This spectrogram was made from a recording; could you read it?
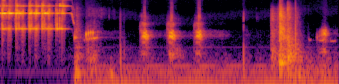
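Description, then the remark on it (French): A bright doorbell at a gate rings in a rapid rattling burst for about a second in the late afternoon, then stops; afterwards several harsh crow-like caws and a couple of thumps follow outdoors. “En fin d'après-midi, on a sonné à la porte du portail.”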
